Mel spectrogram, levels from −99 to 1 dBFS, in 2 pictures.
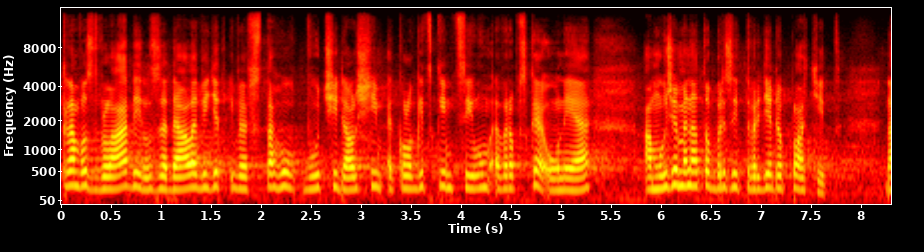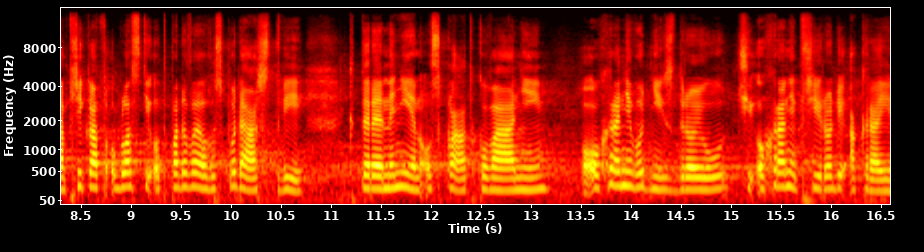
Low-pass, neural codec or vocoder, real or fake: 14.4 kHz; autoencoder, 48 kHz, 128 numbers a frame, DAC-VAE, trained on Japanese speech; fake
